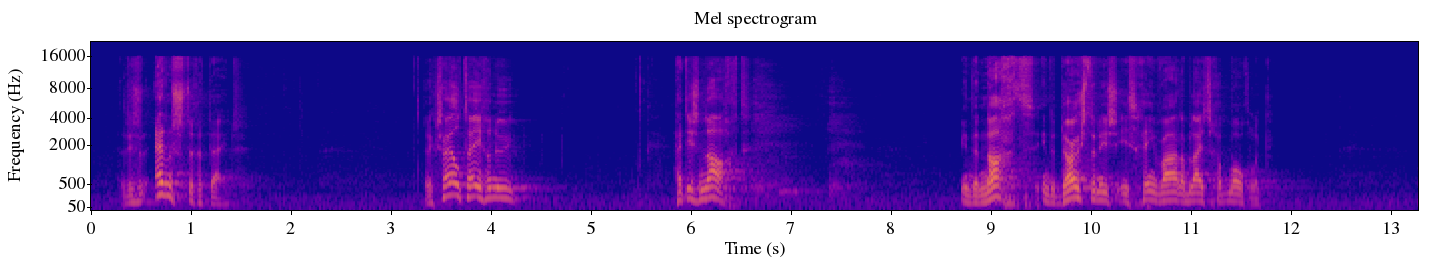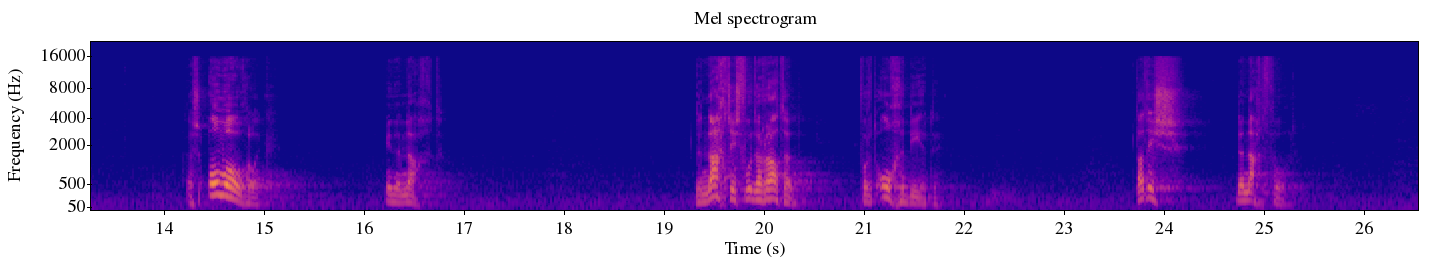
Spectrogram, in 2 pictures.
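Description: A middle-aged man speaks calmly through a microphone in short phrases with pauses, in a reverberant hall.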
